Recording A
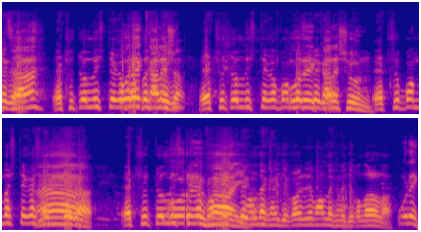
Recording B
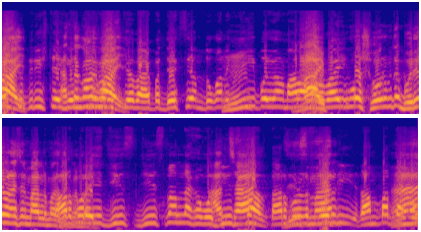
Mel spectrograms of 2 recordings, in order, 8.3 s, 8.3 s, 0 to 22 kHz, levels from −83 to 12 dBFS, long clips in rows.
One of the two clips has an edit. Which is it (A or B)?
A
